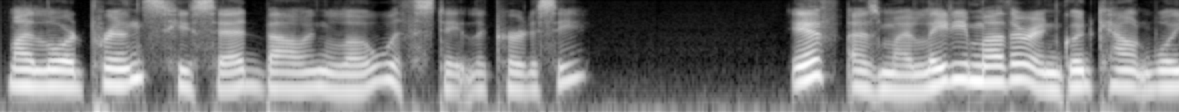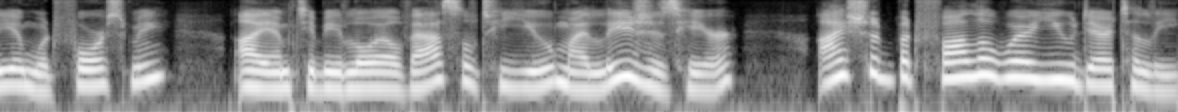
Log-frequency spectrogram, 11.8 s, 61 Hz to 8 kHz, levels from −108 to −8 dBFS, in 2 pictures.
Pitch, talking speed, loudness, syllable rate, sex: 200 Hz, 215 wpm, -17 LUFS, 5.7 syllables/s, female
